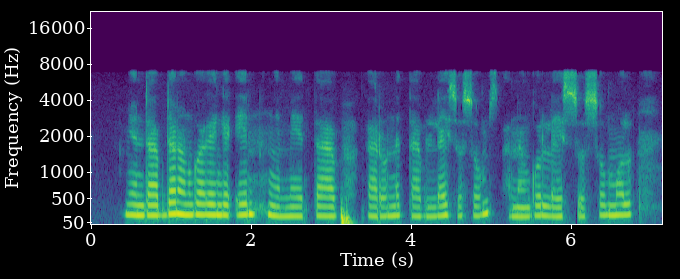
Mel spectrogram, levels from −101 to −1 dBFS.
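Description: Throughout the clip, a coder working at a very low rate is likely behind the damage, with Dolby Digital compression at a level that fits roughly 40 kbps. Starved of bits, the encoder cuts the band so that nothing remains above 7 kHz, and it leaves many frequency lines empty for the decoder to fill with noise. The speech therefore sounds heavily muffled and dull, with a rough, fluttering grain clinging to the voiced sounds.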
